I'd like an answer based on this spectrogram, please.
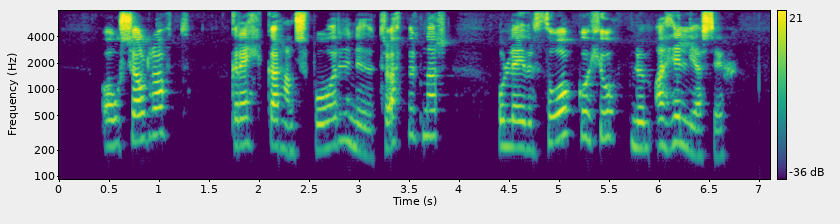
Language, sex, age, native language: Icelandic, female, 50-59, Icelandic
